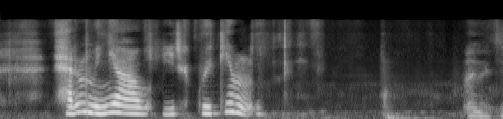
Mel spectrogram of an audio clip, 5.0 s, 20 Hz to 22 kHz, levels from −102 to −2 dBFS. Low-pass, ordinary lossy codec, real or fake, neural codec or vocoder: 10.8 kHz; MP3, 64 kbps; fake; codec, 24 kHz, 1.2 kbps, DualCodec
